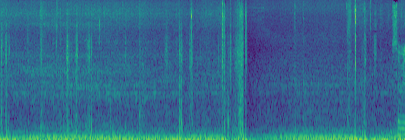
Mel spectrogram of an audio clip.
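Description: A Toyota pickup's engine idling, heard from inside the cab as a steady low rumble, with scattered clicks and knocks of handling, and a brief dip in level about five seconds in.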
